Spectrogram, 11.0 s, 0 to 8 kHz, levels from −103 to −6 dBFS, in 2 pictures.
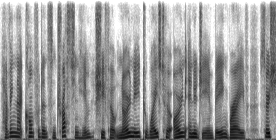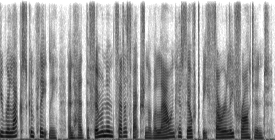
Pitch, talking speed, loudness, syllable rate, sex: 180 Hz, 190 wpm, -18 LUFS, 5.9 syllables/s, female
